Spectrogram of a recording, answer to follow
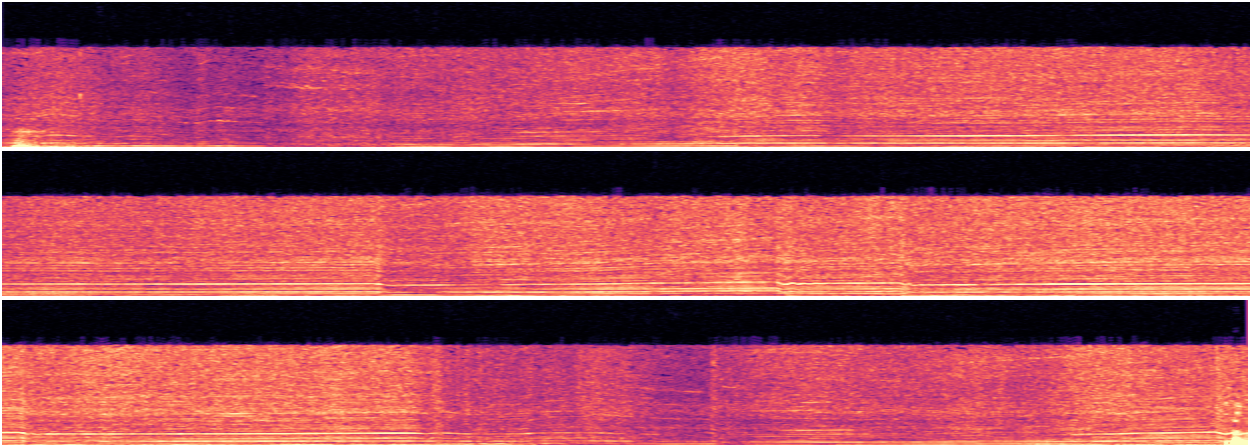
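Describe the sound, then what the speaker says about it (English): A race car engine in a racing video game drones steadily on an out lap from the pit lane at Abu Dhabi, its pitch rising and falling through gear changes, loud and continuous throughout. "He is the first driver to come out of the pit lane, and he is on his out lap"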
